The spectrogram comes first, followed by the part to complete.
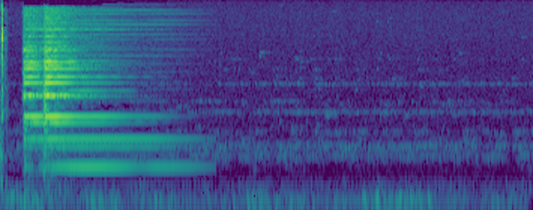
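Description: A single bell 'ding' sound effect, the notification-bell chime of an on-screen subscribe-button animation. It comes just after a mouse-click sound and rings out, fading over about a second and a half.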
